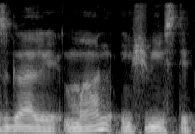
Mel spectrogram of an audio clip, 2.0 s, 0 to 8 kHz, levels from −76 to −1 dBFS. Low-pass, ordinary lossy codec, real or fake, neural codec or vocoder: 7.2 kHz; Opus, 32 kbps; fake; codec, 16 kHz, 4 kbps, FunCodec, trained on Chinese and English, 50 frames a second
